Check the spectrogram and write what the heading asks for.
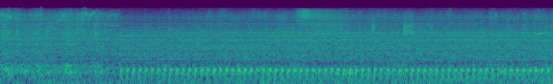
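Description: Norfolk Southern diesel locomotive engines running as the units roll slowly past close by. From about two seconds in there is a steady, rhythmic chugging at about six beats a second.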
